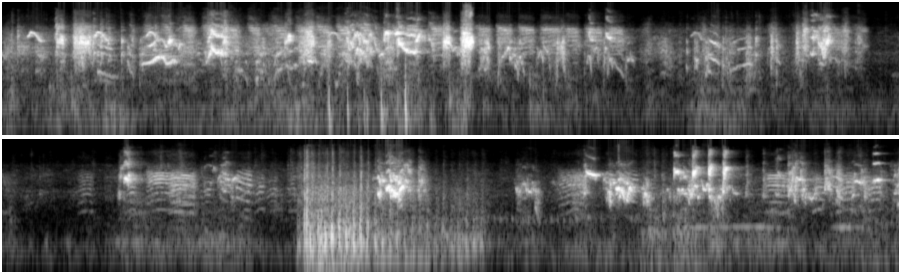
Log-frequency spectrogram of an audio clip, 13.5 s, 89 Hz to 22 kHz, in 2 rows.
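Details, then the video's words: Yellow budgerigars, August 18, 2024, chattering in bursts of squeaky, scratchy warbles, with a short silent gap midway, then a loud rustling flutter and more twittering. "Beautiful yellow budgies chirping sounds"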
